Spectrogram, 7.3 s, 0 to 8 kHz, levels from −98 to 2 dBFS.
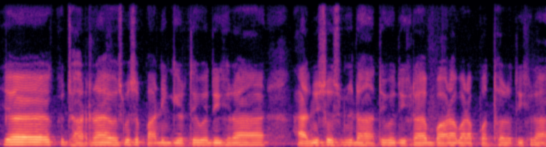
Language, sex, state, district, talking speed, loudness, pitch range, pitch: Hindi, male, Bihar, West Champaran, 195 wpm, -20 LUFS, 125-130 Hz, 130 Hz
